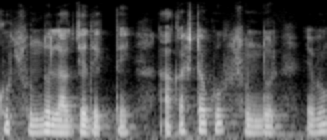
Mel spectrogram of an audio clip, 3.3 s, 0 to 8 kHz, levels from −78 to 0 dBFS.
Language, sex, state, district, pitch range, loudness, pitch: Bengali, male, West Bengal, Jhargram, 100-120 Hz, -18 LUFS, 105 Hz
